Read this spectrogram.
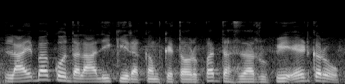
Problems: constant background noise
